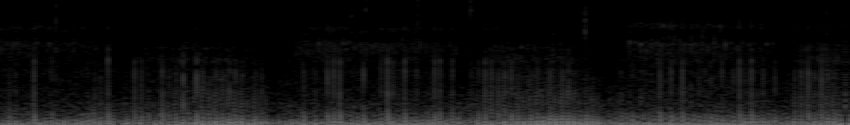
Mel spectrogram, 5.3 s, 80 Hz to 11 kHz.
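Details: Sleeping cat purring softly by a warm fireplace, a low rumbling purr that swells and eases with each breath, dipping briefly near 1.7 and 4 seconds, while fire crackles tick lightly above it.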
